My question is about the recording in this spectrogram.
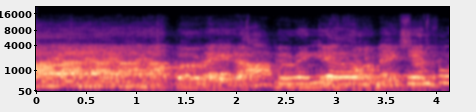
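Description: An a cappella vocal group singing a gospel song: a solo voice over held backing chords, with a wavering, vibrato-laden line about midway.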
